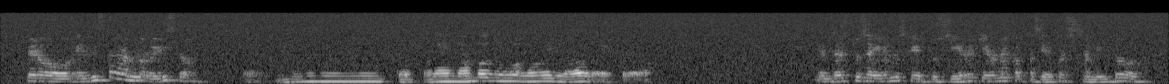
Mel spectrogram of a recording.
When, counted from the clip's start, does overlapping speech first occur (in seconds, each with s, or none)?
none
